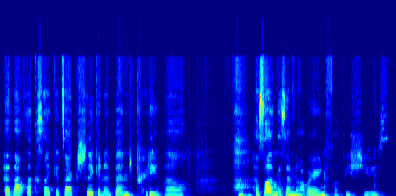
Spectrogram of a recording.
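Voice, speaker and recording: A young woman with a high, slightly mellow voice chats at a normal speed while making crafts. She rambles casually, uses lots of fillers, and now and then drops to a whisper.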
